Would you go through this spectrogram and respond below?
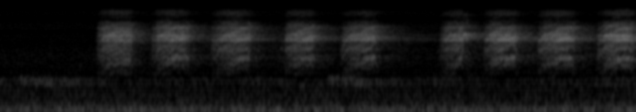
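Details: Native forest squirrels foraging on rain-soaked branches in the evergreen canopy of Tamhini Reserve Forest, Western Ghats, captured with a binaural array: rapid, harsh, high-pitched chatter of evenly spaced rasping bursts, about three per second, in two runs.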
